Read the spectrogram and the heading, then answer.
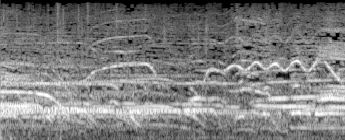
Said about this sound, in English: Let's bring the boys up. A round of applause for the musical chair fighters!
